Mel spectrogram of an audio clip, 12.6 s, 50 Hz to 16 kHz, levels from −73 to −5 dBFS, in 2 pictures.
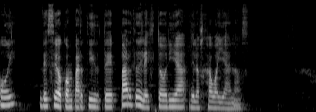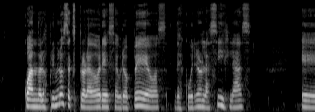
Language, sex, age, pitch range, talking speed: Spanish, female, 20-39, 155-205 Hz, 90 wpm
